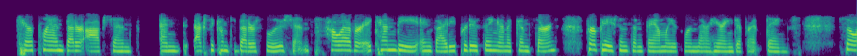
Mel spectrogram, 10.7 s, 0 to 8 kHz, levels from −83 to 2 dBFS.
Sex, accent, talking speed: female, American, 155 wpm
